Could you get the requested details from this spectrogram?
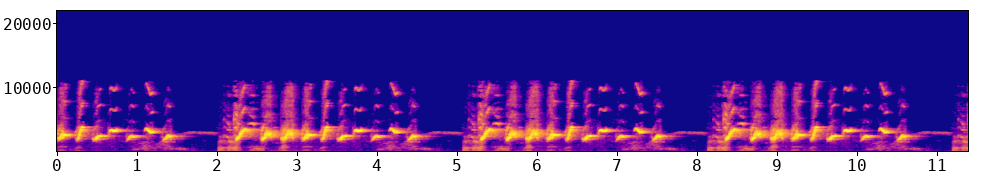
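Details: Greater green leafbird (Chloropsis sonnerati), song.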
